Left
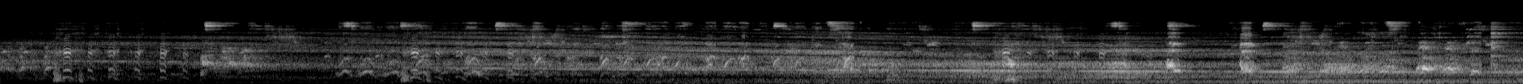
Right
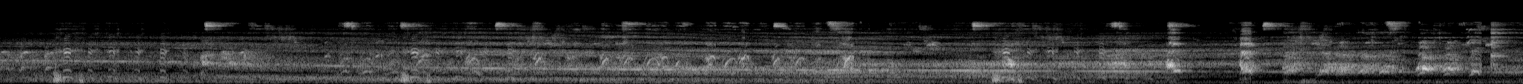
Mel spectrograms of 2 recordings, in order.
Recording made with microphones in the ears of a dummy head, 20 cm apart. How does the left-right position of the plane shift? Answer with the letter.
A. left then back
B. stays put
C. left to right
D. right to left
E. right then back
D.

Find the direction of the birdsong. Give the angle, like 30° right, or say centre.
30° left.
